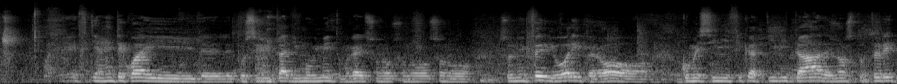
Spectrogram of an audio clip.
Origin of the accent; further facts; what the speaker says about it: Lombardy, Italy; io vengo dalla provincia di Varese.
